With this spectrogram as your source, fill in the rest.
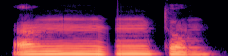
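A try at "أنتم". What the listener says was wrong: আরেকটু গ্যাপ রাখতে হবে ভাইয়া, সরি। টাংটা আরেকটু সামনের দিকে। অ্যা টাঙের টিপটা তায়ের মাখরাজের দিকে।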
